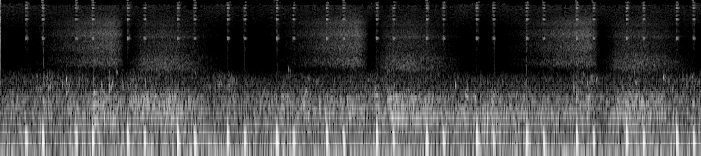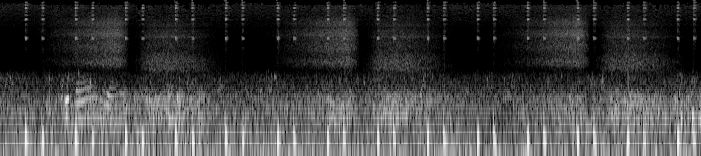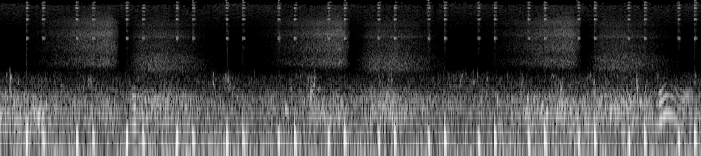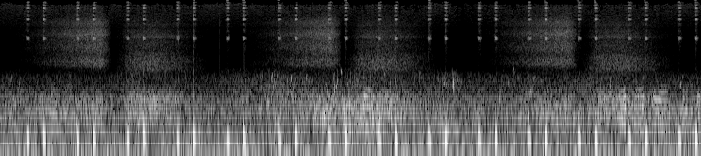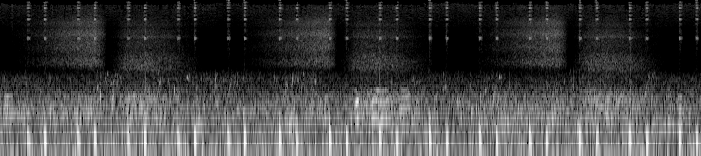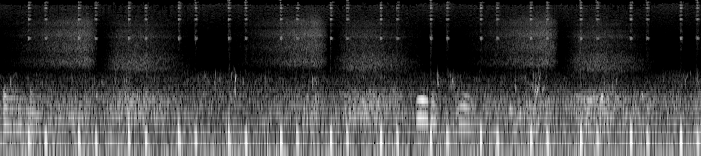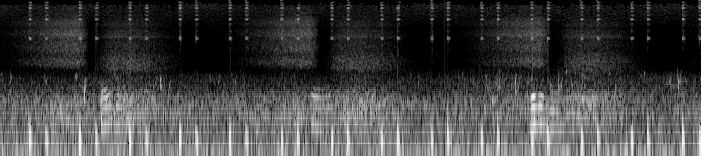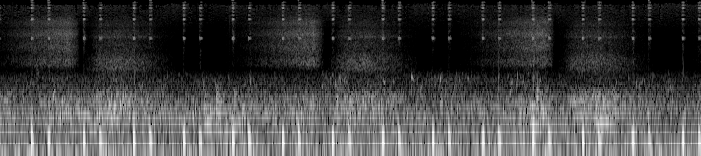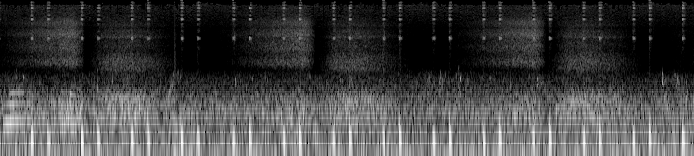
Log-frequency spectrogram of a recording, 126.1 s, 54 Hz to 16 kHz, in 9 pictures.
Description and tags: I wanted to create a better sounding womb environment, and so I created this sound in audacity by combining a recording of my breathing along with a heart beat at 60 bpm, underwater sounds to simulate the womb environment and to top it off there's the muffled sound of a female voice reading a story to her unborn child.
asmr, noise, womb, white, ambiance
